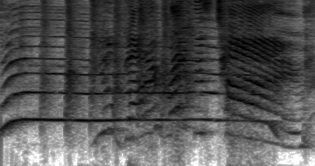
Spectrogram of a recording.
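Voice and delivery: loud, high, slow laughing cheer; excited shout. Real, not acted. Host cheering guest's correct response.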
